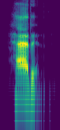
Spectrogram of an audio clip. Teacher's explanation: Had not loses the t in not and becomes haden.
